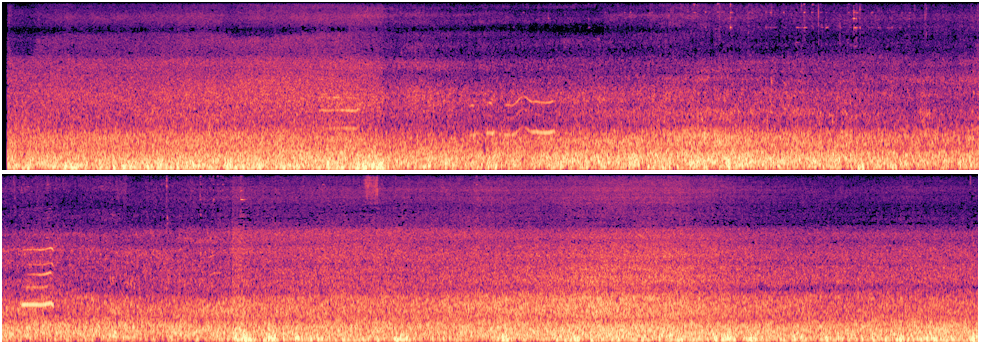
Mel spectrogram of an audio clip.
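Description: Wind buffeting the microphone over the steady wash of surf on a beach. A few faint, brief pitched sounds come through the noise, about four, seven and thirteen seconds in.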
